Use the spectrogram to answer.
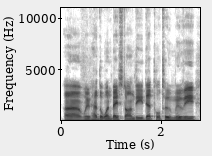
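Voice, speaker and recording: A man's voice: lowish voice, steady tone, moderate pace, fairly bright tone, lo-fi sound. A man talking casually through a toy unboxing, rambling with lots of ums and uhs, his voice recently back after allergies.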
